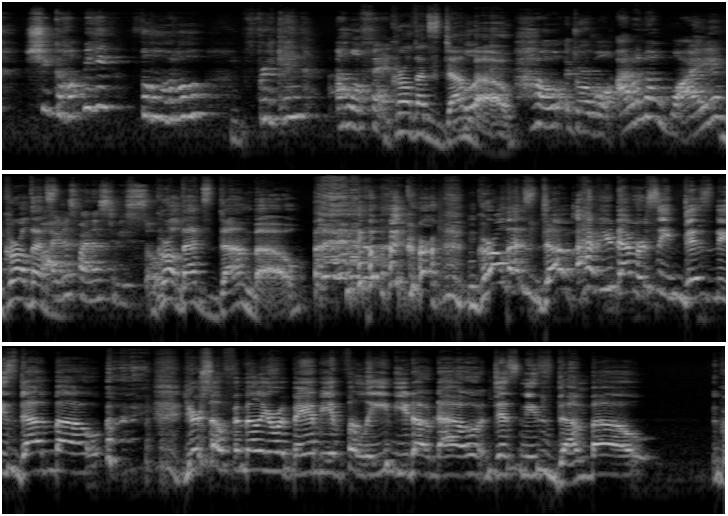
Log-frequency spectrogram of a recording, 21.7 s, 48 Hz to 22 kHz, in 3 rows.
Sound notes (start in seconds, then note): 10.4 laughs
